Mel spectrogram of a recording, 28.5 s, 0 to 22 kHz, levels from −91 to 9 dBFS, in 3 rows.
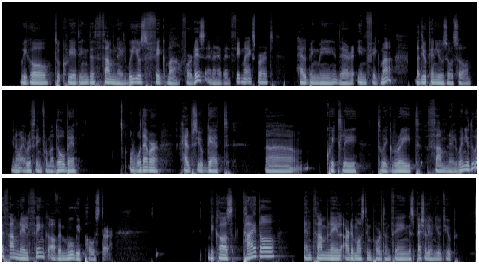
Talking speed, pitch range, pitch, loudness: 135 wpm, 100-125 Hz, 115 Hz, -34 LUFS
